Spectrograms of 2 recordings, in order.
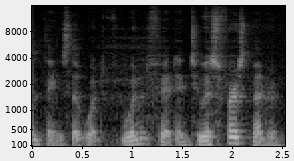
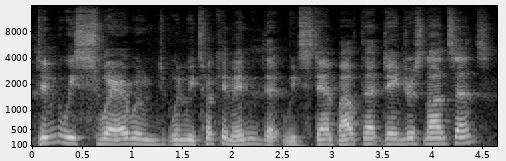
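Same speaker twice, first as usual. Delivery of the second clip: stern insistence; 5 semitones higher, 9 dB louder than usual. A narrator's reading. Vernon insists to Petunia.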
